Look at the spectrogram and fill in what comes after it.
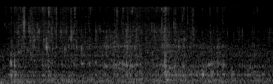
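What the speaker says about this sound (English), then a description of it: "Carefully pour. Definitely don't want to spill any." Homemade soy milk being poured steadily, a continuous close liquid splash and trickle running the whole time with no talk.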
